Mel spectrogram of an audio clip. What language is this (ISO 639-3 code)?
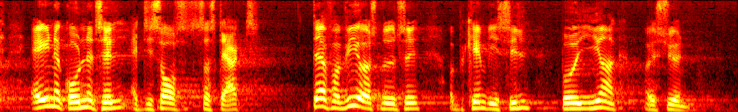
dan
